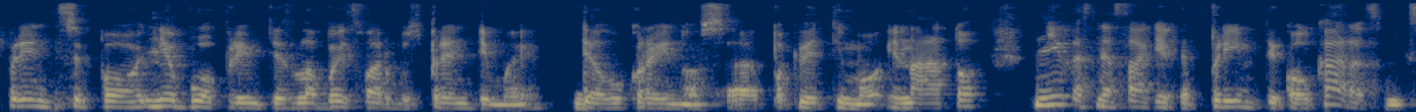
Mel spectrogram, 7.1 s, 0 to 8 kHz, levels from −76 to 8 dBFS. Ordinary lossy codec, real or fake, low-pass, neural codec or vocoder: AAC, 48 kbps; real; 7.2 kHz; none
